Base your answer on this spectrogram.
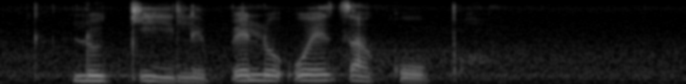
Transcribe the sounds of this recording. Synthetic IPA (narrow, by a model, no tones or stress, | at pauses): lʊkʼilɛpʼɛlʊʔwɛt͡sʼakʼʊːpʼɔ̥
